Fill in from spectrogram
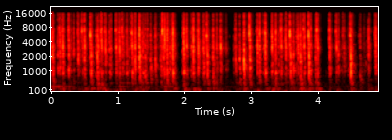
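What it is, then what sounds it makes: Plastic mechanical keyboard. Fingertips type fast on a Razer BlackWidow backlit plastic mechanical keyboard with clicky green switches. A rapid, continuous stream of bright, sharp clicks and taps with very short decay, with brief pauses.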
